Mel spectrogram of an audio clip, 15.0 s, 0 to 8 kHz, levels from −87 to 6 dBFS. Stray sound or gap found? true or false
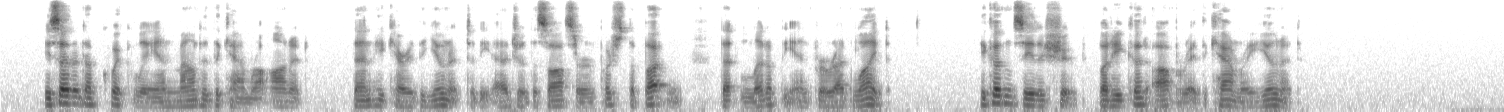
false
